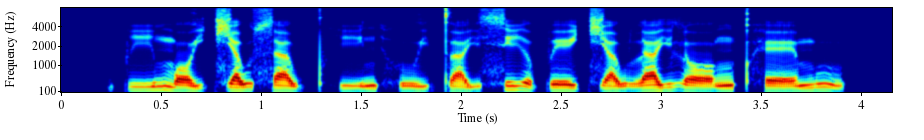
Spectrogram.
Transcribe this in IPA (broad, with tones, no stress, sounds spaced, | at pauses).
p iː˧˥ m ɔː˩˧ j t͡ɕ a˧˥ w s a˩ w pʰ iː˩˧ n h uː˩˧ j t̪ a˩˧ j s i˥˨ ə̯ p eː˧ t͡ɕ a˩ w l a˧˥ j l ɔː˩˧ ŋ pʰ ɛː˩˧ m u˥˨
